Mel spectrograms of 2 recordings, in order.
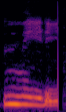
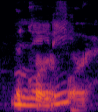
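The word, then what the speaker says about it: Nnedi: I pronounce her name in my head Needy. Okorafor. Needy. Okay. Like a long N.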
